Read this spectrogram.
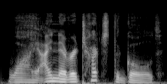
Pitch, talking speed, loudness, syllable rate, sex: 105 Hz, 215 wpm, -19 LUFS, 5.4 syllables/s, male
